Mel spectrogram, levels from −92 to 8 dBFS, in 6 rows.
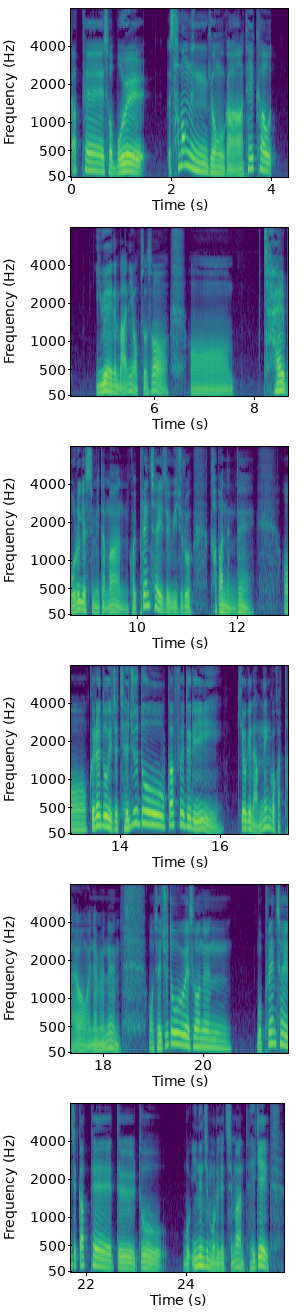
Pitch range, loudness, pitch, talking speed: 95-150 Hz, -16 LUFS, 120 Hz, 235 characters per minute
